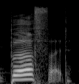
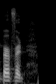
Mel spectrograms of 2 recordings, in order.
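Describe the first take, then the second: First: It is said in a Southern English accent. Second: It is said in an American accent.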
